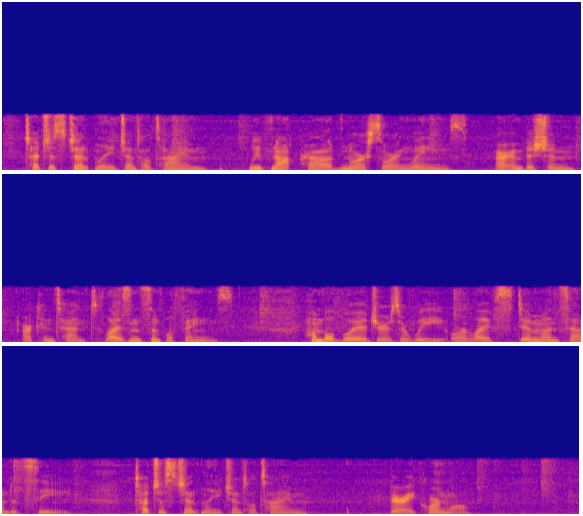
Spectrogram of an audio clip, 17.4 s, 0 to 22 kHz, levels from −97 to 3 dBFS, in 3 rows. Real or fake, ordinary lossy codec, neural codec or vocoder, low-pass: fake; MP3, 48 kbps; codec, 16 kHz, 16 kbps, FreqCodec, larger model; 7.2 kHz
